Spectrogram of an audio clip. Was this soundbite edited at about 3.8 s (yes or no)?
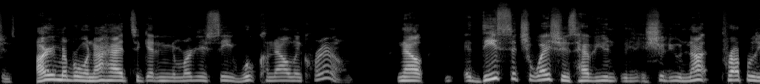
yes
